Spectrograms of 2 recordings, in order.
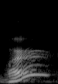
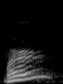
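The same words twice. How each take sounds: First: High, incredulous squeak of a question; an exaggerated double take; mock shocked disbelief. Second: Mock surprise. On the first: To the friend who went to the party, a high shocked reply. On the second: Mock friend reacts to news.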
